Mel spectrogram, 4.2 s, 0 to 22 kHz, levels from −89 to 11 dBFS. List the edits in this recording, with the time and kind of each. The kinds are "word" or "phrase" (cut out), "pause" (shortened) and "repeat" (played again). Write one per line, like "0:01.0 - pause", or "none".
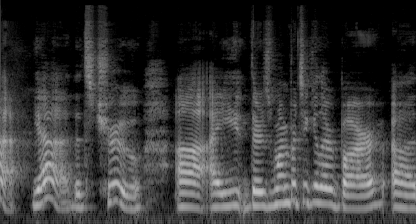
none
